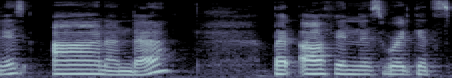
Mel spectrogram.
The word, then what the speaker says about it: Ananda: is like a bliss experience so the correct pronunciation is Ananda but often this word gets pronounced Ananda and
